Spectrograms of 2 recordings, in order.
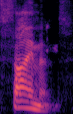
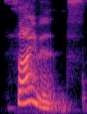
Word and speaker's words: Symonds: Simply to let you know that I say my name's Symonds. Symonds.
